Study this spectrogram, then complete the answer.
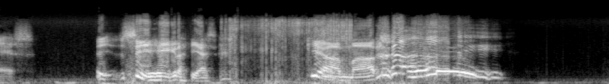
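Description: A man talks cheerfully with animation.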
